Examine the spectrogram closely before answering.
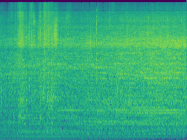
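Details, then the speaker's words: Toyota Estima, right-hand drive, after decarbonizing and work on a knock suspected from the swirl flap or manifold; even, steady idle with a light consistent valvetrain tick and no manifold knock; normal idle. "теперь она хоть работает как нормальная машина вас послушайте как нормальная тойота звучит"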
